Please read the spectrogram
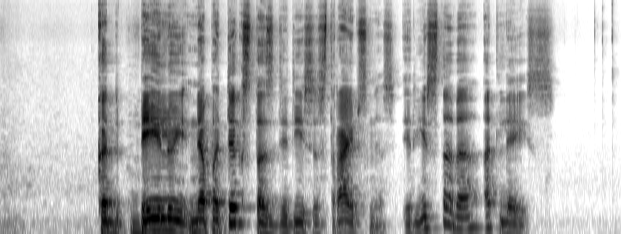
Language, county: Lithuanian, Panevėžys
